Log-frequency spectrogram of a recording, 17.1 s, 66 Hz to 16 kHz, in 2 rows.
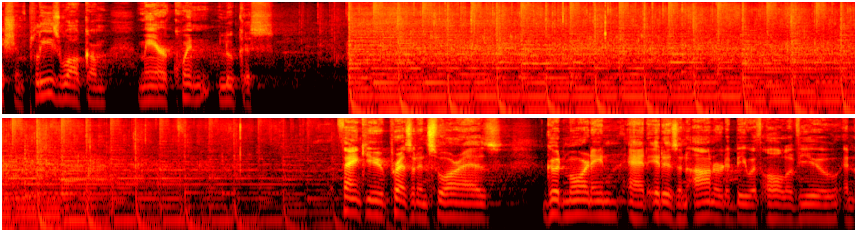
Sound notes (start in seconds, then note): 2.9 audience applause; 3.4 uplifting music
